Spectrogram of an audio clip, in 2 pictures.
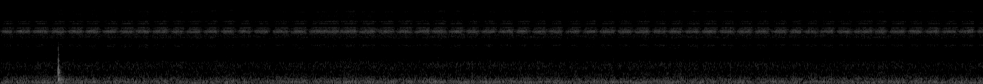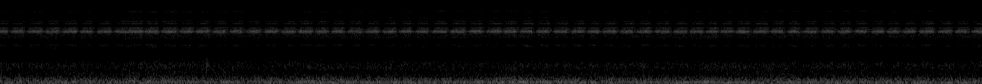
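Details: A long, even, high cicada chorus, a rasping shimmer that keeps going without pause, over a low constant rumble, with one short click at the start.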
